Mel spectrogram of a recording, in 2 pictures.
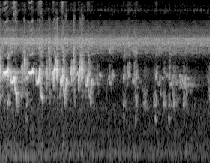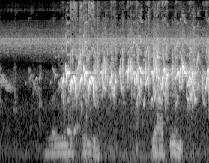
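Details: Sooty-headed bulbuls, nine wild birds facing one decoy bird in West Lampung, Indonesia: a busy run of sharp chirps fades into quiet, then an excited, rapid chatter of harsh, overlapping notes bursts out again.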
